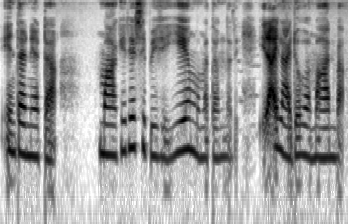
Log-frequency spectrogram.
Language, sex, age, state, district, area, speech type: Manipuri, female, 30-45, Manipur, Kakching, rural, spontaneous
